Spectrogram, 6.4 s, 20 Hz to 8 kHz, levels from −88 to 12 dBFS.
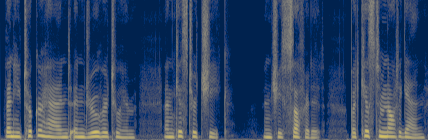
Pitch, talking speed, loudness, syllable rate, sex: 220 Hz, 215 wpm, -17 LUFS, 5.5 syllables/s, female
